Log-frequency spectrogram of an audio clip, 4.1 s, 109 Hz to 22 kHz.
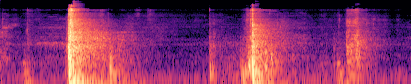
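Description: A 2022 Tesla Model Y car door shuts with a solid, close thud, followed by two more heavy closing thumps, each separated by quiet pauses and lighter clicks.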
